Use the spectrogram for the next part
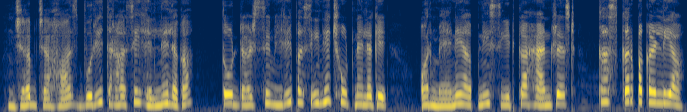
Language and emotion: Hindi, fearful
